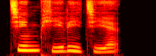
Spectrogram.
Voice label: "精疲力竭", Chinese

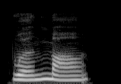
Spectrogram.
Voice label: "文盲", Chinese

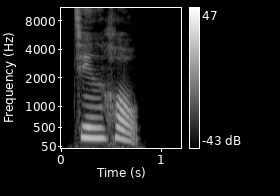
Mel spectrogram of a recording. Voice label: "今后", Chinese

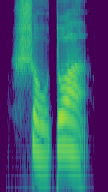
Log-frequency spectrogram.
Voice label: "手段", Chinese

